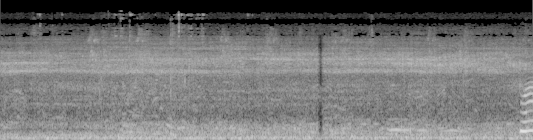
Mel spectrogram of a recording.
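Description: Steady outdoor background noise with a low rumble and faint, distant voices of passers-by.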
